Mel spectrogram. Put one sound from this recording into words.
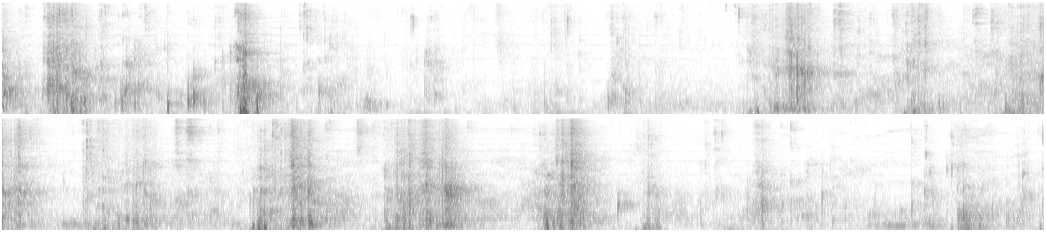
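A dog chews and crunches raw chicken bones close to a microphone.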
